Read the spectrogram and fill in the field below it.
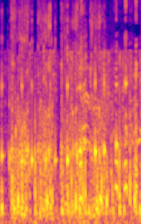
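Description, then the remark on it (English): A big horse's hooves clip-clop in a quick, steady galloping rhythm, fairly loud, with a busy layer of background noise running underneath the whole time. “Want to jump on this big-ass horse?”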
